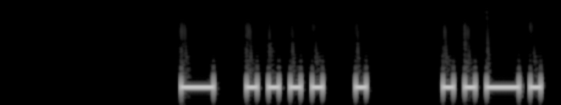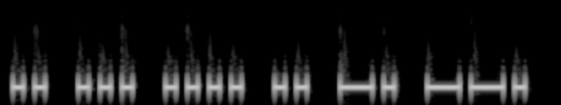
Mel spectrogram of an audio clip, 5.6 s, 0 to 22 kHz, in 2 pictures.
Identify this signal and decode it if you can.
Morse code, heard as a keyed tone, about 21 wpm, 700 Hz. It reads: THE FISHING
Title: Sentences from Top 1000 Words - Review Part 5 - 22wpm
